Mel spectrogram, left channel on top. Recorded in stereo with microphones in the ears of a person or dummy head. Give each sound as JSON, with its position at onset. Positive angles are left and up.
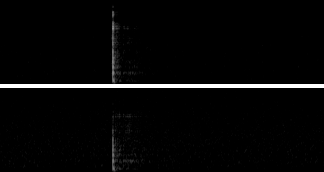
{"t": 1.1, "sound": "tapping", "side_deg": 75, "distance_m": 0.7}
